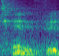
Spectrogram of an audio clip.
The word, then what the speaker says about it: Ten Fidy: regular 1010 fitting is it's pronounced tin fit even though it's spelt in fighting and we're gonna go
